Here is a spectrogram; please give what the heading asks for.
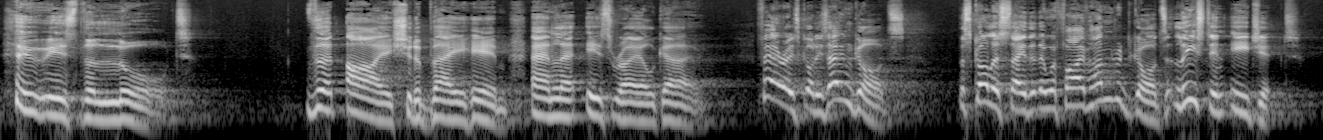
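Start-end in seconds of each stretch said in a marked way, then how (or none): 0.2-7.1 play-acted scornful sneer, low and very slow. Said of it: "you can hear the sneer in the tone of voice".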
